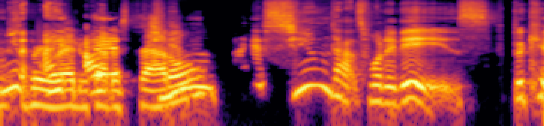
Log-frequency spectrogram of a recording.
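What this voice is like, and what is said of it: Usual voice. Nothing is said of it.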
